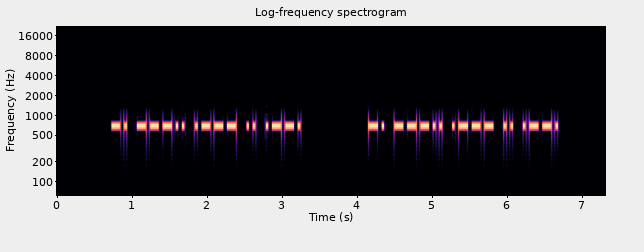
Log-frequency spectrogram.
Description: Morse code, heard as a keyed tone, about 28 wpm, 700 Hz. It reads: N8JIP N8JIP
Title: USA Call Signs - 5 Characters - Repeated 2x - 28wpm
